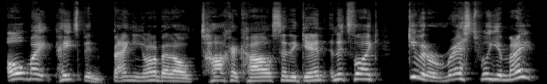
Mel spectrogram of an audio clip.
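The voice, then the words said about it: Put-on Australian accent. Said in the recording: “I had to do this in Australian voice”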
